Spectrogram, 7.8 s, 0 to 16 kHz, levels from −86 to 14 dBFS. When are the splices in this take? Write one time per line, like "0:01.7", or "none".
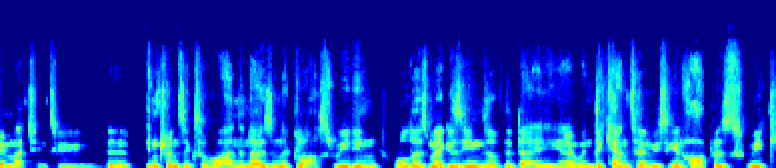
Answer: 0:01.0
0:03.8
